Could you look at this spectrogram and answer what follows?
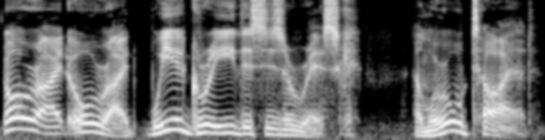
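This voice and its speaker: A man playing a firm, practical female pirate leader in an audiobook, speaking in a brisk, commanding way. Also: a little high, huge pitch swings, fairly bright tone, dry recording, pitched above the performer's own voice, full character voice. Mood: placating.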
